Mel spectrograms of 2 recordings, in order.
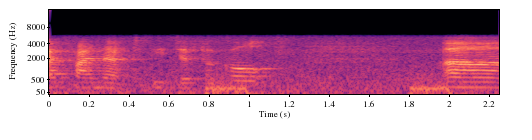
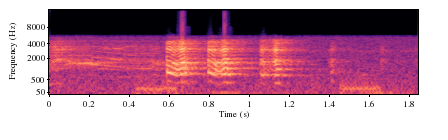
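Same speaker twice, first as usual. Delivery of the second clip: a sudden high burst of laughter; 4 dB louder than usual. Real, not acted. Woman laughing as she warns a predator, high burst. Laughs before threatening line.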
